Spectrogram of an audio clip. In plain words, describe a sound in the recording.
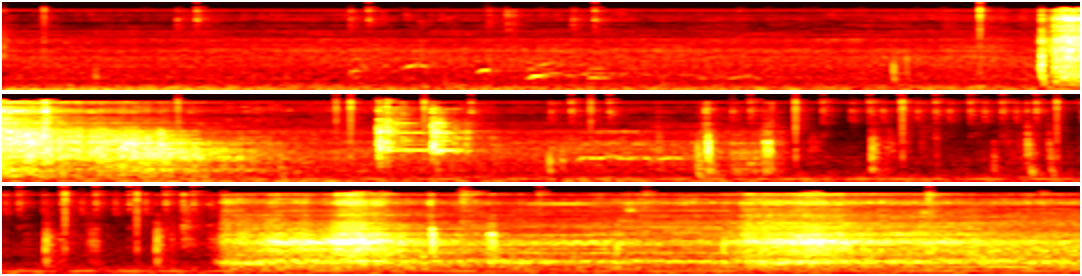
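Fingers tap lightly on a touchscreen.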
